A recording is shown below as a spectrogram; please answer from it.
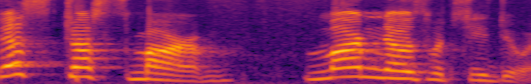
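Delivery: put-on mixed-up, muddled Russian accent. Playing Marm, urging a worried player to trust her: broken Russian-English accent. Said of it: "Why is Marm Russian?".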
